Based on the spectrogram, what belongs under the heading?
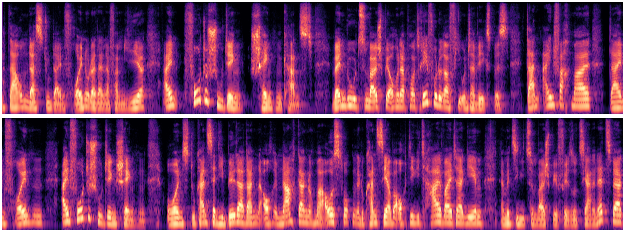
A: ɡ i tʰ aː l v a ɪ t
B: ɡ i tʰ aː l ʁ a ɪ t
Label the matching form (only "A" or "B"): A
